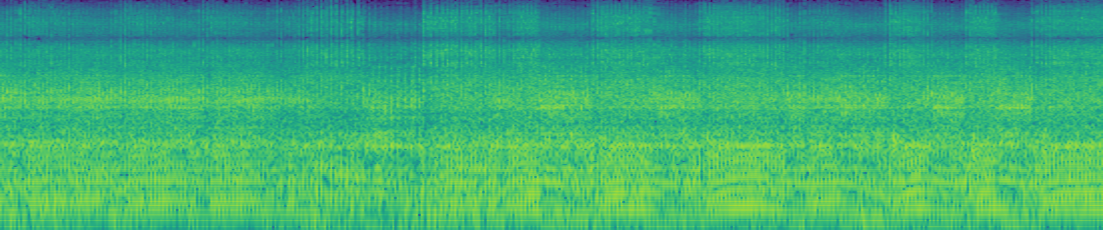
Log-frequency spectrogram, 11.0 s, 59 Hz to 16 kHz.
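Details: Roadside-found Lawn-Boy mower, 149 cc non-OHV engine, running rough and loud: irregular knocking under the exhaust roar; owner suspects a bad lower end or piston hitting the head from ingested dirt and grass; unconfirmed.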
